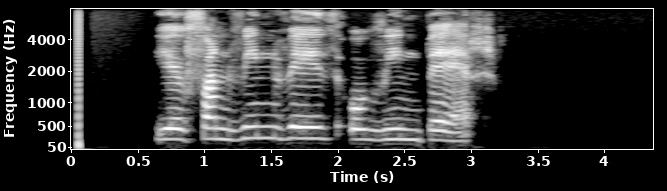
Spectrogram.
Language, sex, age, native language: Icelandic, female, 20-29, Icelandic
